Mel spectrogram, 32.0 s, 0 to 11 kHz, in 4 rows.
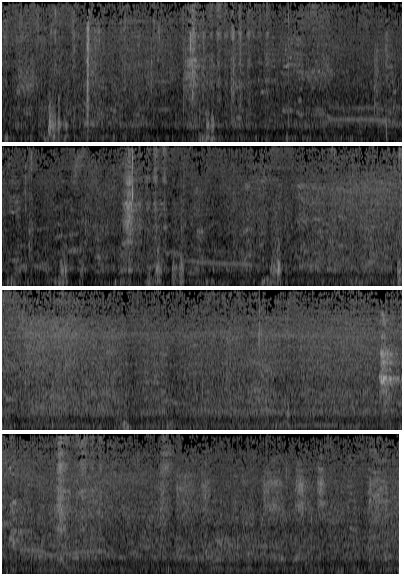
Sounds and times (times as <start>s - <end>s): Speech: 0.2s - 18.2s.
